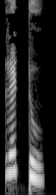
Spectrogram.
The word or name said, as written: ರಟ್ಟು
